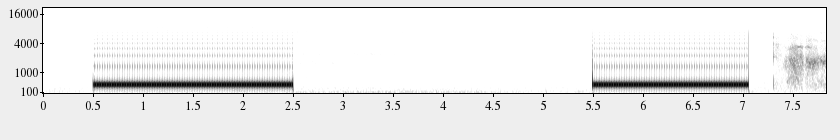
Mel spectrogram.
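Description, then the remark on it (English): Two long, steady buzzing rings of a telephone line as a call is placed, each about two seconds, separated by a quiet pause, loud, followed by a brief rustle as if the call connects. “Let's get Jim on the phone.”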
